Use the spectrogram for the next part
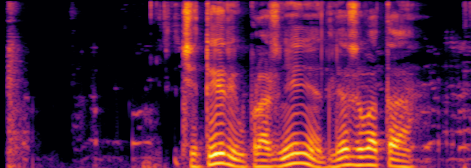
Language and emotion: Russian, neutral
